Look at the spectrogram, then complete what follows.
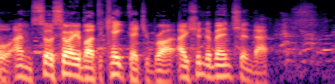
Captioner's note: some laughter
